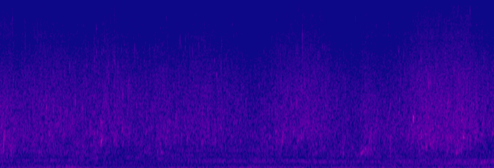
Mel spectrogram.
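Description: Faint, gentle ocean surf: small waves washing up onto a sandy beach. One wash swells louder near the end.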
